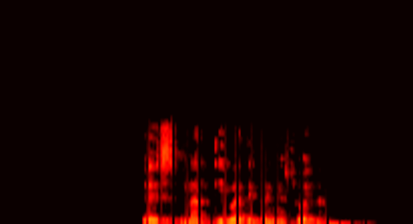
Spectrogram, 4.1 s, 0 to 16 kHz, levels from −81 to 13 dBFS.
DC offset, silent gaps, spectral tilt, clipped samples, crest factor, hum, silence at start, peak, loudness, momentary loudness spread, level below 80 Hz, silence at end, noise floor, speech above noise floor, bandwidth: under 0.1%; none; -4.5 dB/octave; under 0.1%; 20 dB; none; 1.45 s; -18 dBFS; -35 LUFS; 13 LU; -66 dBFS; 0.65 s; -85 dBFS; 50 dB; 7.6 kHz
